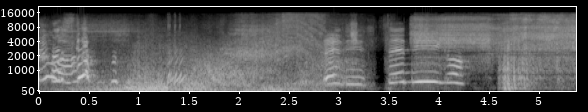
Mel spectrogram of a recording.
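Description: Spray cans hiss in bursts.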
